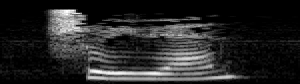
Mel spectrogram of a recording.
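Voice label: "水源", Mandarin Chinese; hsk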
